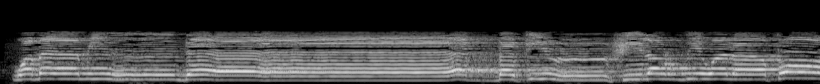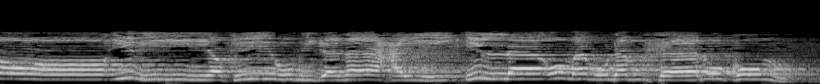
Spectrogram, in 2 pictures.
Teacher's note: الأزرق على الوجه السابق بتفخيم الراء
